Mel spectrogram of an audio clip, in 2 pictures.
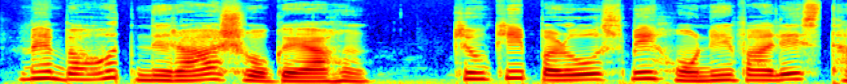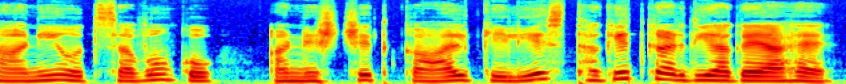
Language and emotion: Hindi, sad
